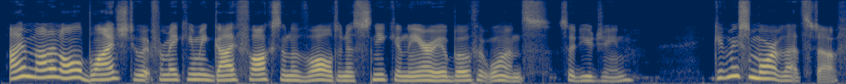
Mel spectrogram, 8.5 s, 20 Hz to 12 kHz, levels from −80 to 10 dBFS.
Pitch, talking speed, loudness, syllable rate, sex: 210 Hz, 240 wpm, -17 LUFS, 5.5 syllables/s, female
